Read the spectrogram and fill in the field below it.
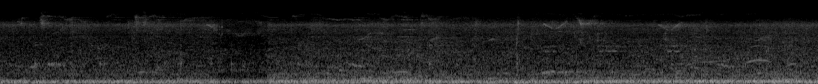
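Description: A young monkey chews food noisily up close.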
